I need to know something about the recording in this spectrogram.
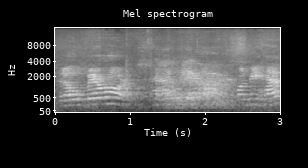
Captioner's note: crowd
